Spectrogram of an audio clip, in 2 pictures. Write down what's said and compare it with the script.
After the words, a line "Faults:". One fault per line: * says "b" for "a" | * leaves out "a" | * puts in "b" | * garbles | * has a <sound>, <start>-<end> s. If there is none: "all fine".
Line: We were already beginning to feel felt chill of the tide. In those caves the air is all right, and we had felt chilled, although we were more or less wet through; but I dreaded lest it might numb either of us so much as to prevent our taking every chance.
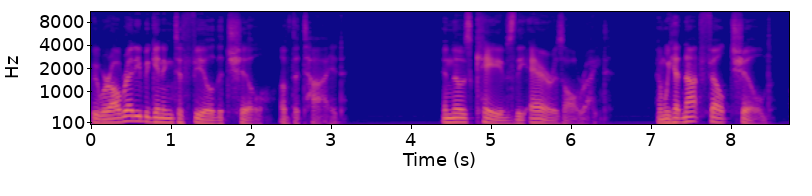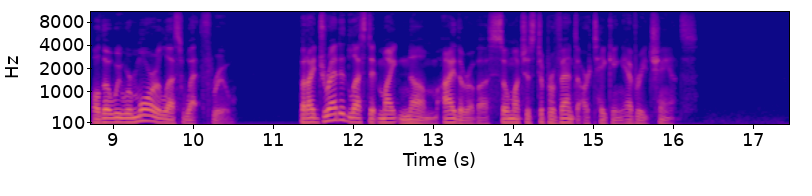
We were already beginning to feel the chill of the tide. In those caves the air is all right, and we had not felt chilled, although we were more or less wet through; but I dreaded lest it might numb either of us so much as to prevent our taking every chance.
Faults:
* says "the" for "felt"
* puts in "not"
